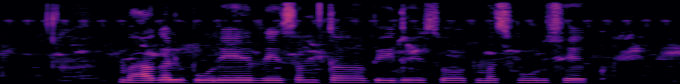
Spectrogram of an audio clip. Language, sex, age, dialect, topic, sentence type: Magahi, female, 18-24, Northeastern/Surjapuri, agriculture, statement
